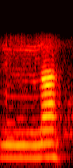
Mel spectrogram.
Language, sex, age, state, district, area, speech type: Bengali, female, 60+, West Bengal, Purba Bardhaman, urban, conversation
